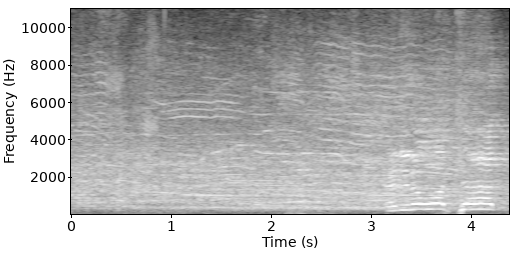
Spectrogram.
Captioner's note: crowd boos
